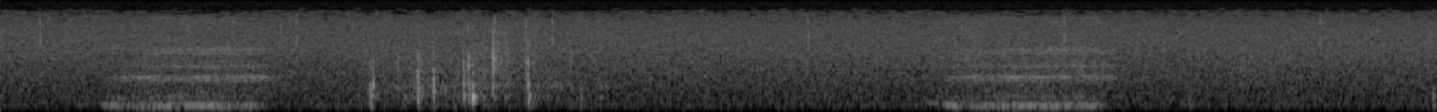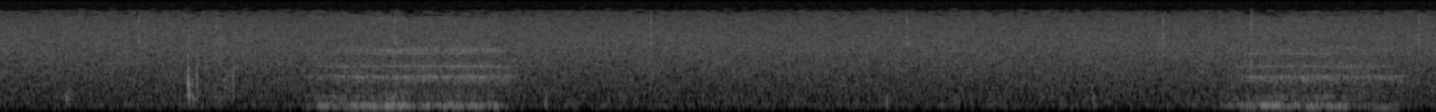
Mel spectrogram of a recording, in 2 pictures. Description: scout asleep snoring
